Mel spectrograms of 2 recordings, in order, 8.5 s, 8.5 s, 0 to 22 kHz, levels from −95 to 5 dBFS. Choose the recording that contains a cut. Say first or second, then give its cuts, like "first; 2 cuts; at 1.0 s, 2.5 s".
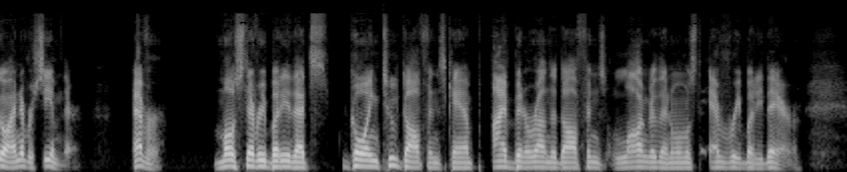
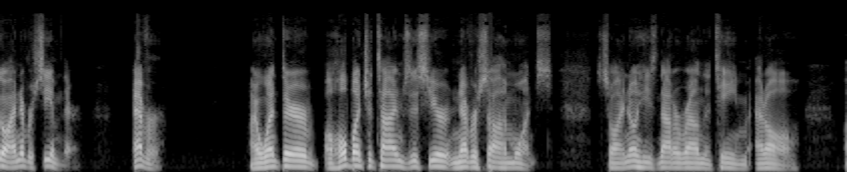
first; 2 cuts; at 2.1 s, 3.4 s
